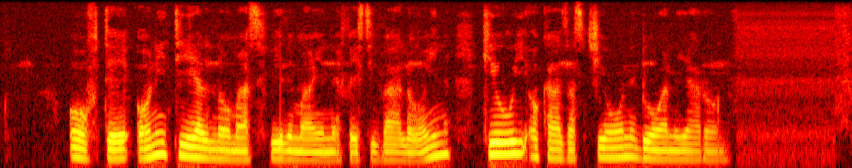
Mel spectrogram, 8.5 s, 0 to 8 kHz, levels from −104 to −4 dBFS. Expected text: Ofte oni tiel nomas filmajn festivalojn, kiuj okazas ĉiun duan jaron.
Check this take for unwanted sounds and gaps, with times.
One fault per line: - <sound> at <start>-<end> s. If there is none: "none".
none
